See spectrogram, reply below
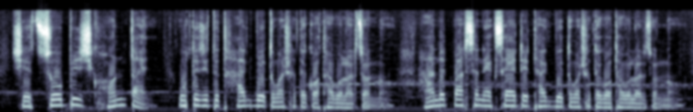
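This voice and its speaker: A man's voice: on the high side, darkish tone. A man narrates scripted motivational relationship advice, speaking directly to the listener in an instructive way. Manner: direct, instructive, addresses the listener with rhetorical questions.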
